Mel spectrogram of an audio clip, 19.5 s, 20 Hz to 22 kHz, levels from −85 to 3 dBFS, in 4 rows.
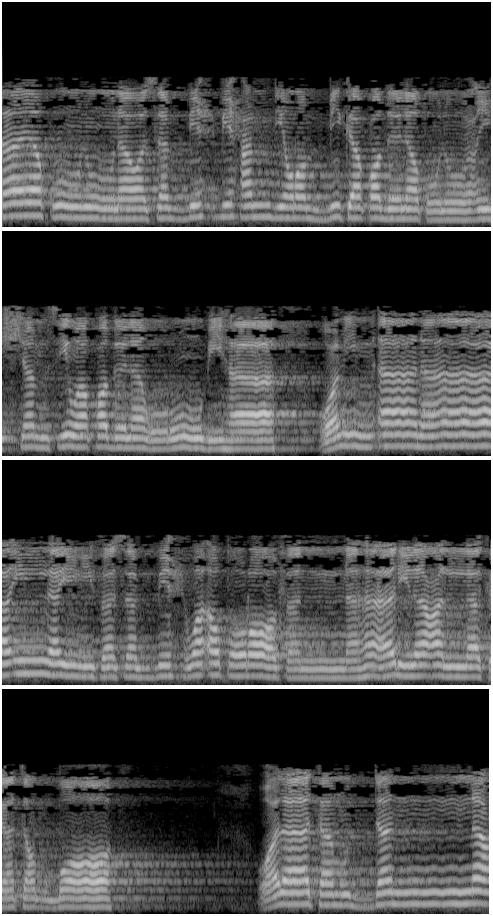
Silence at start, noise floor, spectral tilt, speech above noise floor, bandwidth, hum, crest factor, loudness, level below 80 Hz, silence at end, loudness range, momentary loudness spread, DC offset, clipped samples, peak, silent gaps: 0 s; -54 dBFS; -9 dB/octave; 31 dB; 5.8 kHz; none; 18 dB; -23 LUFS; -72 dBFS; 0 s; 3 LU; 7 LU; under 0.1%; under 0.1%; -6 dBFS; none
